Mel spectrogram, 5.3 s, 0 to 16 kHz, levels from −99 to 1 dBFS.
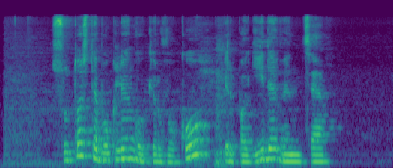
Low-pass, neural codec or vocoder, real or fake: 10.8 kHz; none; real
